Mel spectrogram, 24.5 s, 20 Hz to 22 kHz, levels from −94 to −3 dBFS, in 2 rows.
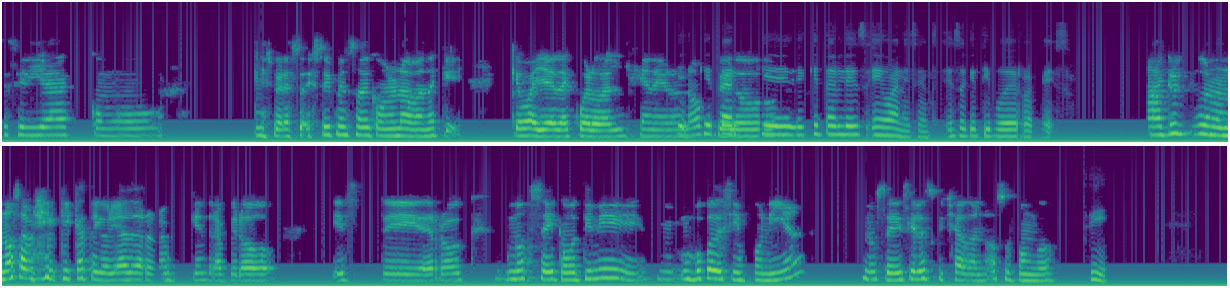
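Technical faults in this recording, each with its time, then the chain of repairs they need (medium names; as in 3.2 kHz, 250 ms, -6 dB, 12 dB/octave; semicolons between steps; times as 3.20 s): buzz 50 Hz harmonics 12 -33 dBFS
crackle 25 per s -36 dBFS
2.96 s: pop -15 dBFS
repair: de-click; de-hum 50 Hz, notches 12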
